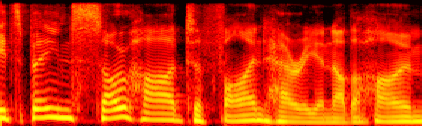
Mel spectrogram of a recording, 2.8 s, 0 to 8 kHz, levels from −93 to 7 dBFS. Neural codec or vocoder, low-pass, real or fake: none; 7.2 kHz; real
